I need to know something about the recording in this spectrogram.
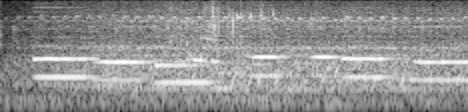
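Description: Background music: a simple jingle-like melody of single clear notes stepping up and down, over a steady hiss.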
